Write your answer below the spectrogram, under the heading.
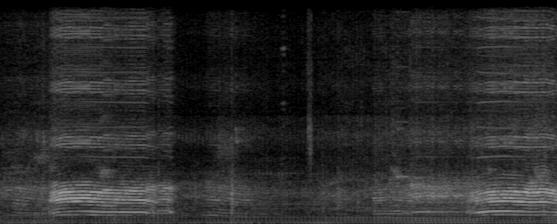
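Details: Two drawn-out, trembling bleats about four seconds apart from sheep at the busy Andir market in Bayongbong, Garut, over a steady low hum and soft background talk.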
